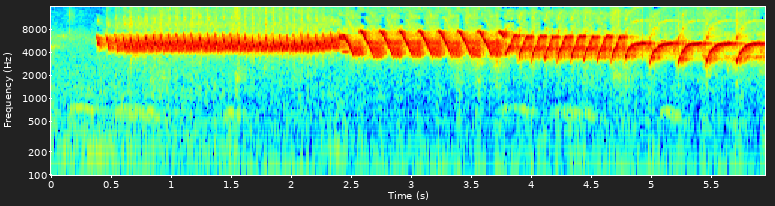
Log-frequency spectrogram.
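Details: Canary singing in a garden, September 2020: a sustained high buzzy note, then rapid rattling phrases and a run of repeated arched whistles.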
